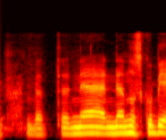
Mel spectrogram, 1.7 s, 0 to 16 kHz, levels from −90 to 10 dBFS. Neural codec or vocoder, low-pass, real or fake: none; 7.2 kHz; real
